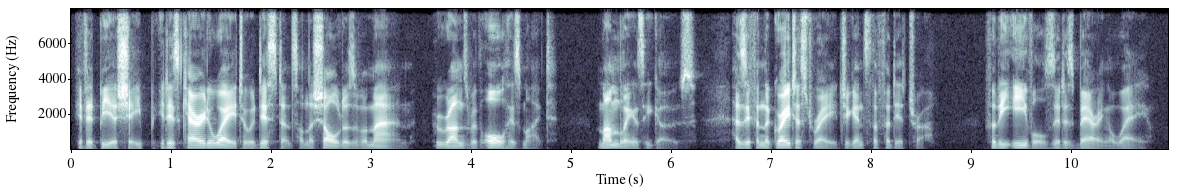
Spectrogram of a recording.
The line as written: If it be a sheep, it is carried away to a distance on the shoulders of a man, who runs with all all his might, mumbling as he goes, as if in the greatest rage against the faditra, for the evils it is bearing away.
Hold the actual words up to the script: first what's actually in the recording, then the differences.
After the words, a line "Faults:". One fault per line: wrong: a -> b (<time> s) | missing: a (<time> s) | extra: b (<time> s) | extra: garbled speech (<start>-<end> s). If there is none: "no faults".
If it be a sheep, it is carried away to a distance on the shoulders of a man, who runs with all his might, mumbling as he goes, as if in the greatest rage against the faditra, for the evils it is bearing away.
Faults:
missing: all (4.3 s)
